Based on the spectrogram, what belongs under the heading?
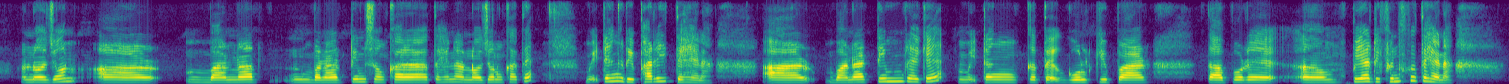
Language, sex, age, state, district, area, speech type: Santali, female, 18-30, West Bengal, Purulia, rural, spontaneous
